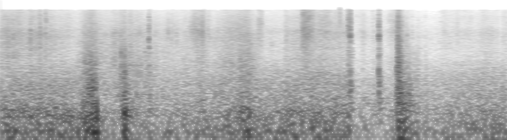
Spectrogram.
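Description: A car door opens and shuts with a thump.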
